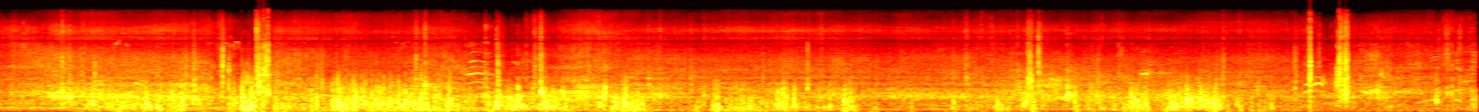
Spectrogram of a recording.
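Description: Skateboard wheels rolling on the concrete of a skatepark bowl in a steady rumble, with a few sharp clacks of the board: one about three seconds in and two close together near the end.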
